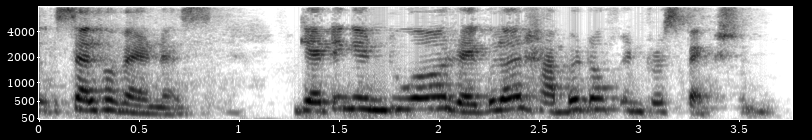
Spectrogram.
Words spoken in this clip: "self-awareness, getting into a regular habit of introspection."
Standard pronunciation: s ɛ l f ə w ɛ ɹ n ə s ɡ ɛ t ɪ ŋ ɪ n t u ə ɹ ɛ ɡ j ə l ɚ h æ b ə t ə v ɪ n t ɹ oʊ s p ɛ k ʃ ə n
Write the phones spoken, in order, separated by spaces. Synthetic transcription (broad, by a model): s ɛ l f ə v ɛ ɹ n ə s ɡ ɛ t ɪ ŋ ɪ n t u ə ɹ ɛ ɡ j ə l ɚ h æ b ə t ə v ɪ n t ɹ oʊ s p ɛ k ʃ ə n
